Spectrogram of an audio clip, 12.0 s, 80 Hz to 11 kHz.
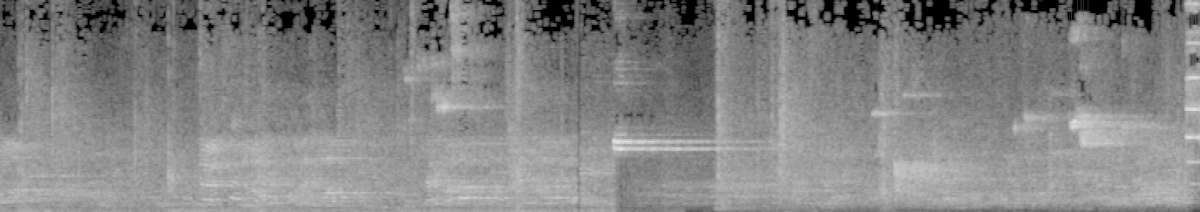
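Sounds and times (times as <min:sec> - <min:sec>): voices chattering and calling: 0:02.2 - 0:12.0.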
